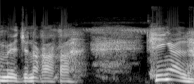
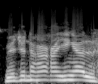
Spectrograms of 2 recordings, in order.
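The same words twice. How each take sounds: First: Out of breath. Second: Said in the usual way. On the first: Real, not acted.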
